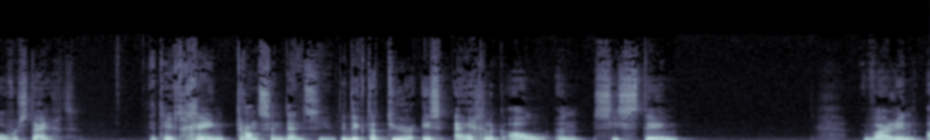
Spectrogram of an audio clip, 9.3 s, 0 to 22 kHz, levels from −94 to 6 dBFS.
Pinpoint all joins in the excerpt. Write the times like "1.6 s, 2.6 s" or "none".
1.4 s, 3.4 s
